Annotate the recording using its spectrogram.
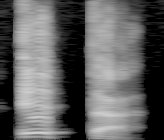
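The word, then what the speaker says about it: ἦτα: mas ela se pronuncia eta é um e longo como em café Eta alguns dizem Eta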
